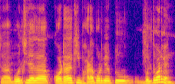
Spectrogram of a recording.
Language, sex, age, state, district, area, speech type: Bengali, male, 18-30, West Bengal, Howrah, urban, spontaneous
